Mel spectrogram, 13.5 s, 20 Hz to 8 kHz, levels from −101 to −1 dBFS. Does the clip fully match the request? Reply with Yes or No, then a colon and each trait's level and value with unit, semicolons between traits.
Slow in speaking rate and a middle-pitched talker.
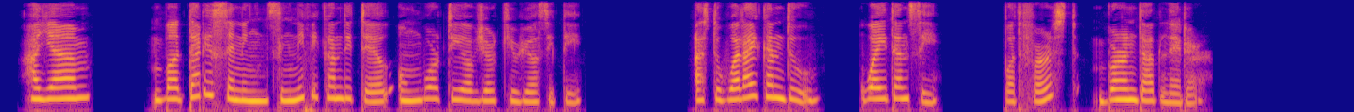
No: slow, 115 wpm; high, 245 Hz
